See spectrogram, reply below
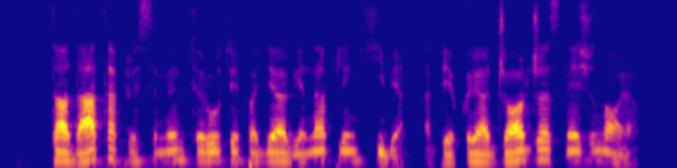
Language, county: Lithuanian, Alytus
